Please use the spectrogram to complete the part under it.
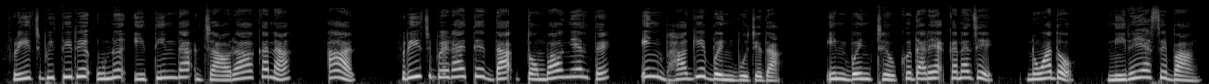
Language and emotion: Santali, fearful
